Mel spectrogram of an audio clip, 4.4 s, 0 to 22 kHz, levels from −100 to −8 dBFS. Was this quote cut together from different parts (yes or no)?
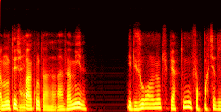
no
